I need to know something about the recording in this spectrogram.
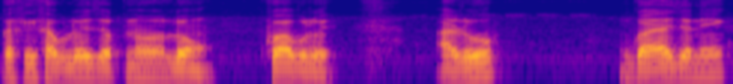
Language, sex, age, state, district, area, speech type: Assamese, male, 60+, Assam, Dhemaji, rural, spontaneous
